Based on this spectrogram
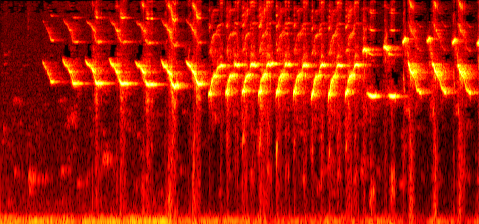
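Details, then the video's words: Atlantic canary singing in ngebren style: a fast, continuous stream of high, sharply repeated chirped notes, about four per second, gradually shifting into rolling trills and a few clear whistles. There is a faint low hum underneath. "SUARA BURUNG KENARI NGEBRENN."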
